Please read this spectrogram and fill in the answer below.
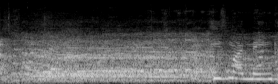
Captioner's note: audience booing; audience laughter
